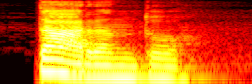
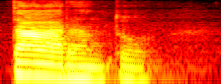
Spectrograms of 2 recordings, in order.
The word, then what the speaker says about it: Taranto: Foggia, Taranto, Taranto, também é o tá aqui, ó, que o começo que é forte, ó, Taranto, Taranto,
